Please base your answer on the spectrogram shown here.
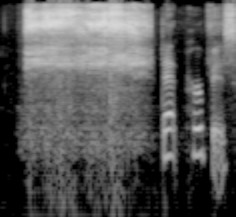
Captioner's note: tool grinding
